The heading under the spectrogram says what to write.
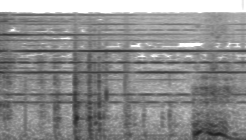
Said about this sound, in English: What time is it? The phone. Must answer the phone.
